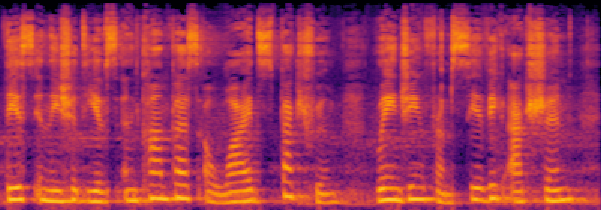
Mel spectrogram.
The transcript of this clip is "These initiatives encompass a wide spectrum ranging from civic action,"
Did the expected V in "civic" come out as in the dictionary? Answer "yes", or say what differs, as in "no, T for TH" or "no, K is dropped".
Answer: yes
